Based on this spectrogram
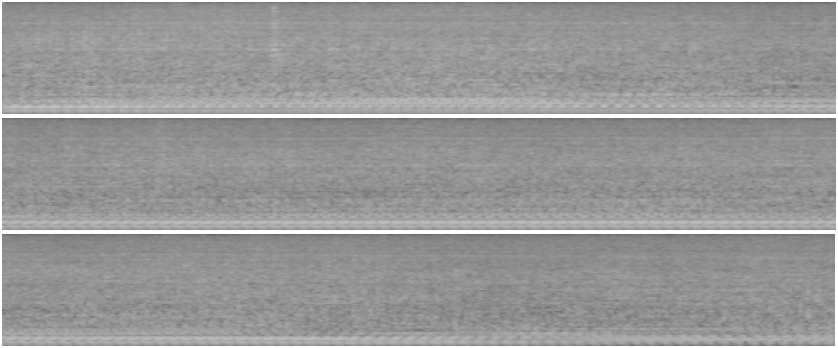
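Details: DSM car being cranked again after self-wired harness and ignition/spark plug troubleshooting of a no-start. It catches and settles into a steady, even idle with a couple of light revs, running clean and healthy.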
